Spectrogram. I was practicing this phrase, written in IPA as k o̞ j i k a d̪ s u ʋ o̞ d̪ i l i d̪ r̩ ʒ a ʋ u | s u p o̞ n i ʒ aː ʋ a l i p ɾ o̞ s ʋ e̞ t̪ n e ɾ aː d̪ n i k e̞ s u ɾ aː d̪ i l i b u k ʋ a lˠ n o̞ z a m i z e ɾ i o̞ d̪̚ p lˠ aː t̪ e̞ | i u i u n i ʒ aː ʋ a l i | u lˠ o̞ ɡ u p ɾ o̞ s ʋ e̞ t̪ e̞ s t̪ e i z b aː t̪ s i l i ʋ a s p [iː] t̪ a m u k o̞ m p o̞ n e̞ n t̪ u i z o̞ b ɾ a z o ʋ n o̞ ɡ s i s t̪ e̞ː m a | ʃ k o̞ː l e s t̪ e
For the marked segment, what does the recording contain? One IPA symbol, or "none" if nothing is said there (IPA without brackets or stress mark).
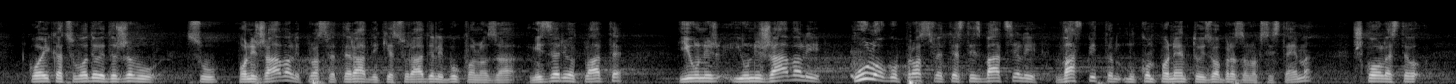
i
